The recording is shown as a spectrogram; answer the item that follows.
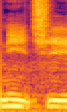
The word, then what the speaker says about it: Nietzsche: some sense yeah exactly it's pronounced nietzsche uh by the way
